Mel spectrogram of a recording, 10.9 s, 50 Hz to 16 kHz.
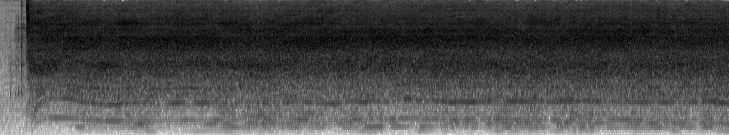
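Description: Air-powered dual-action palm sander with a 2,000-grit foam pad, starting suddenly about half a second in and then running steadily at high speed, a steady whine over a loud hiss, while wet sanding (color sanding) clear coat.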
